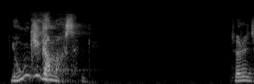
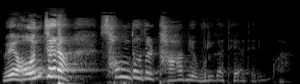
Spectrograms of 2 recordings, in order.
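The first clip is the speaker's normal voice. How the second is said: loud high pleading cry; voicing a hurt daughter crying out; anguished loud protest; daughter's tearful outburst; 5 semitones higher, 18 dB louder than usual. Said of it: "우리 딸들이 울면서 얘기하는 거예요".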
